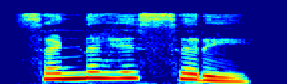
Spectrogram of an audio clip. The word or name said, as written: ಸಣ್ಣಹೆಸ್ಸರೆ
